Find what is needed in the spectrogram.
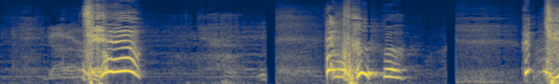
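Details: Three loud voiced sneezes, each preceded by a brief in-breath, in a quiet room; ordinary sneezing.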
